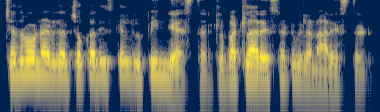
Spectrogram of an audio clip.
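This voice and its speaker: A man answering as an interview guest, arguing his point with a stream of pointed rhetorical questions and shifting from calm explaining to heated. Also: on the high side, racing. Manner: argumentative, fires rhetorical questions. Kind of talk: studio interview.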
